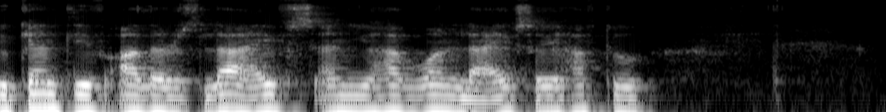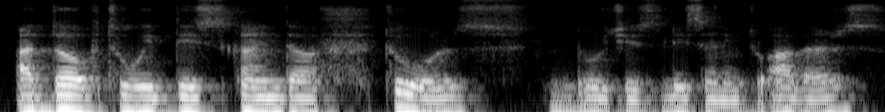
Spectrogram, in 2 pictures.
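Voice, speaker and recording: A man's dark, mellow, somewhat breathy voice at medium pitch, fairly slow and flat in a monotone. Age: 30s. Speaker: video blogger. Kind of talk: personal reflection monologue. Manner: halting, many fillers.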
